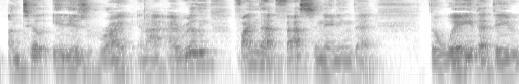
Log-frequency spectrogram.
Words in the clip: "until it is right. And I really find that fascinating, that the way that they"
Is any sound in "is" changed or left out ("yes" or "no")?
no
